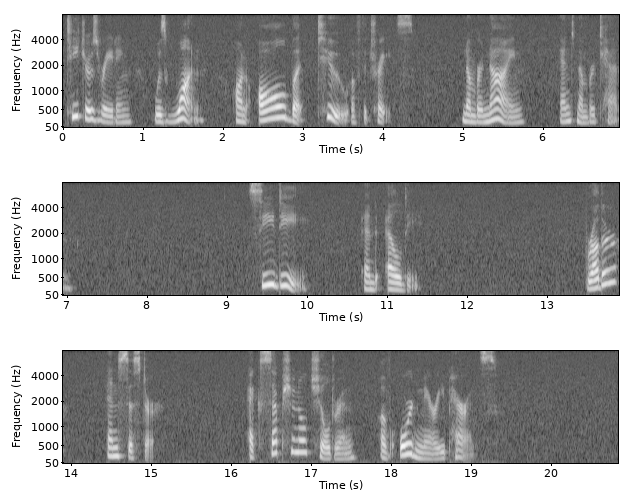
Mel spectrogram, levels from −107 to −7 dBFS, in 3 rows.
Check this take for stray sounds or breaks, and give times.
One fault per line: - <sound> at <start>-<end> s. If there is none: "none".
none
